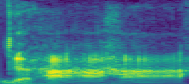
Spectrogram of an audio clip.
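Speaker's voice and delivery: very deep, low, maniacal evil-villain laughter. Speaker shows off the evil warlord laugh he means: maniacal laughter. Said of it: "Maniacal laughter".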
